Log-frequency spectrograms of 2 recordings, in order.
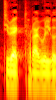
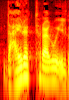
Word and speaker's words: director: 그러면 이걸 읽을 때는 디렉터라고 읽어도 되고 다이렉터라고 읽어도 됩니다.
